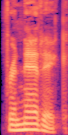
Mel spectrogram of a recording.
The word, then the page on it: frenetic: American English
